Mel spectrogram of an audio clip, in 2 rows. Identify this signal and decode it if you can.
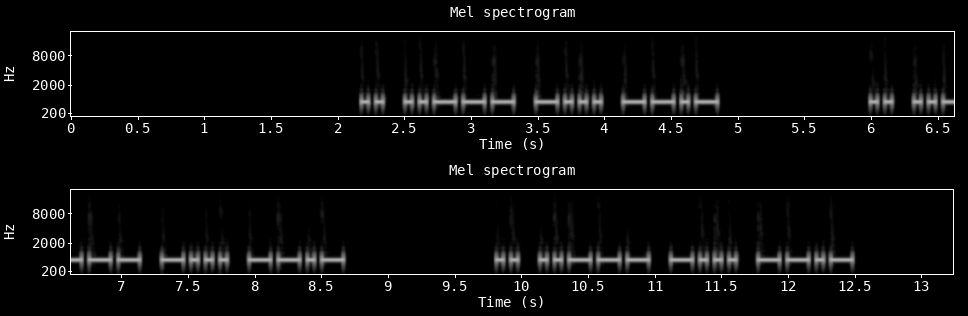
Morse code, heard as a keyed tone, about 22 wpm, 700 Hz. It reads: I2BQ I2BQ I2BQ
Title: DXCC-100 Call Signs - 4 Characters - Repeated 3x - 22wpm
